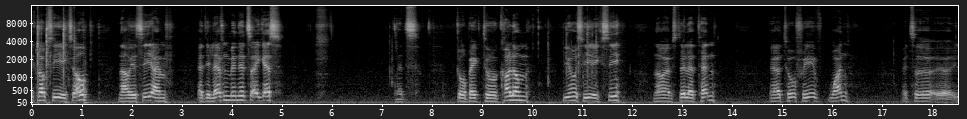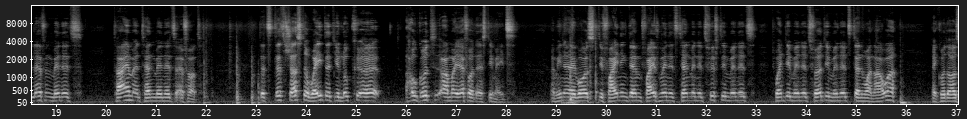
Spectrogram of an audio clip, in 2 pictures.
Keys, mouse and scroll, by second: 0.4 ctrl+c, 0.6 ctrl+x, 1.0 ctrl+o, 10.4 click, 11.0 ctrl+c, 11.2 ctrl+x, 11.4 ctrl+c.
